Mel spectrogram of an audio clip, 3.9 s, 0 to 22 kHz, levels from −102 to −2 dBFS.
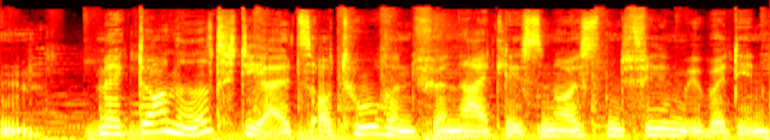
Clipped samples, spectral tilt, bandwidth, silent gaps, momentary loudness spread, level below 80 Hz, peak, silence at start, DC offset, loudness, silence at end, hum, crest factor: under 0.1%; -4.5 dB/octave; 17.5 kHz; none; 3 LU; -28 dBFS; 0 dBFS; 0 s; under 0.1%; -11 LUFS; 0 s; none; 10 dB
